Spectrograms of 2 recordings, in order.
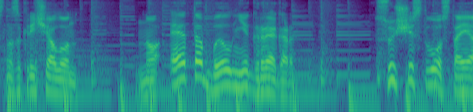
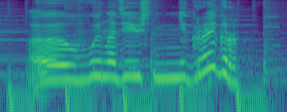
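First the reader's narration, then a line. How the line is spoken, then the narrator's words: Timid, shaken question. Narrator (Russian): Робко справился Арнольд, слишком потрясенный, чтобы действовать разумно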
